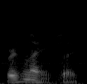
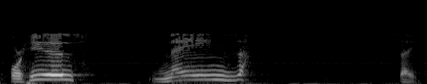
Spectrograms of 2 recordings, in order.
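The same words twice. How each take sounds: First: "For His name's sake." repeated much softer and lower; quiet echo. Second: "For His" louder, then "name's" and "sake." stretched out with long pauses; drawn-out emphasis. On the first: Preacher repeating the phrase to his congregation, hushed. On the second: Preacher stressing the key phrase to the congregation, slow and emphatic. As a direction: lean hard on "For His" and let "name's" and "sake." hang. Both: Shown as a demonstration. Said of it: "I want you to listen to this statement".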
